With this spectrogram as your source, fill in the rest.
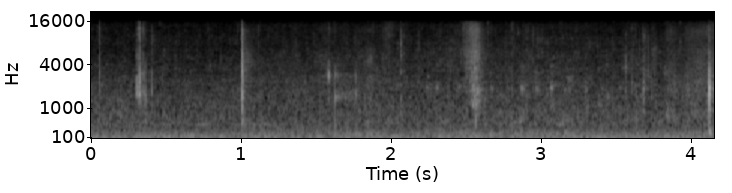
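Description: Water splashes lightly in a small pond.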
